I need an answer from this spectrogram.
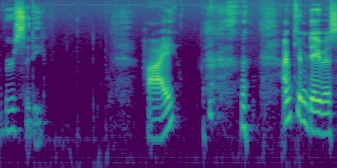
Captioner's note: chuckle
